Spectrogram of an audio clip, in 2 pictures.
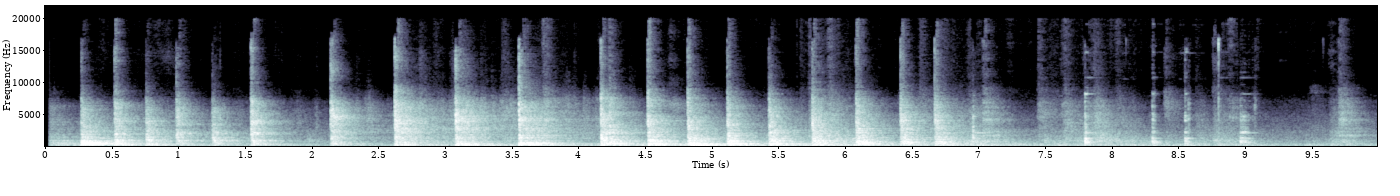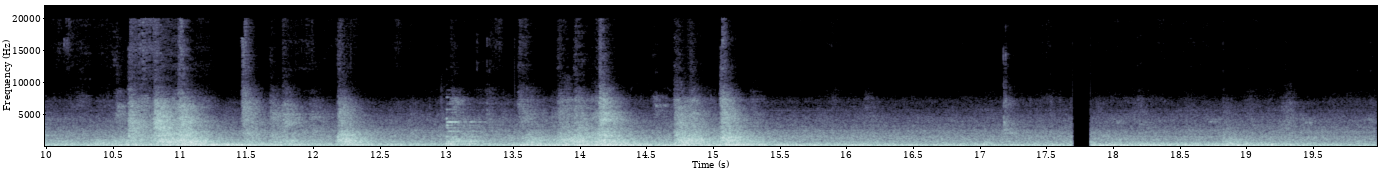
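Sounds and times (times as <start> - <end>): hammer striking metal: 5.8 - 9.1.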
